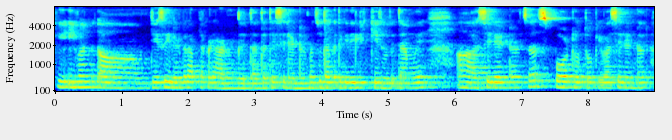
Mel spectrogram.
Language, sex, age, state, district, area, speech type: Marathi, female, 30-45, Maharashtra, Akola, urban, spontaneous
